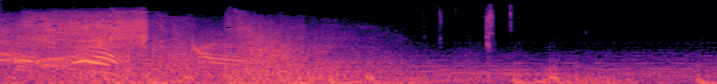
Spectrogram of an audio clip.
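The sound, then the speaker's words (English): Flamethrower fire in a video game: a loud, continuous roaring whoosh with crackling texture that sweeps on without a break and eases slightly toward the end. “Taking heavy fire! Oh, crap. Run away! Wow, these flamethrowers hurt.”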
